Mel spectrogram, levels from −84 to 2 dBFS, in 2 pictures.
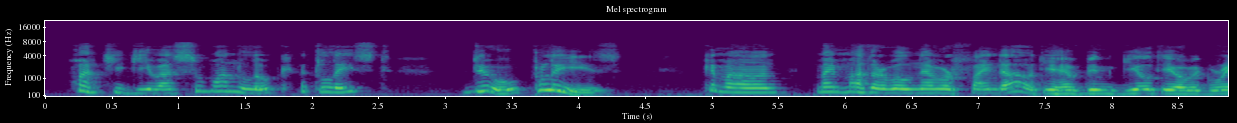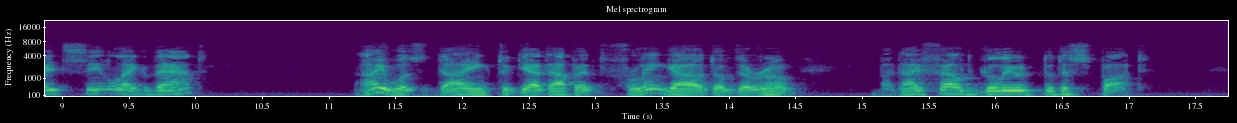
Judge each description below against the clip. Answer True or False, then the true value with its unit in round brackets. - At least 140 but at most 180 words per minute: True (155 wpm)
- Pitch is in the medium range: True (155 Hz)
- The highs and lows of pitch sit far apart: True (8.5 semitones)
